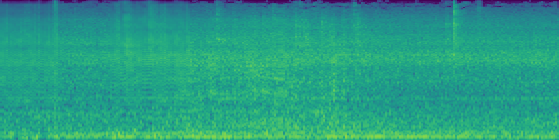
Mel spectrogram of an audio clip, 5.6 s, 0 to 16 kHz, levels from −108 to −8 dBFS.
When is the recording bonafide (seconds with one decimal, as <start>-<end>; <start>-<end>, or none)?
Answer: 0.6-1.1; 1.9-5.6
